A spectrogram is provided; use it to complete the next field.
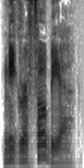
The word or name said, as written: negrophobia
